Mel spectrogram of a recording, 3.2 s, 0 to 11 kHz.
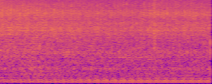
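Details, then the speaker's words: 1968 Triumph TR250 after first start-up tinkering: steady, even idle with a regular beat about four a second, no misses or stumbles; engine now running much smoother. "sounding uh much better after doing a little bit of tinkering around much smoother so uh so let's let it run for a little bit"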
